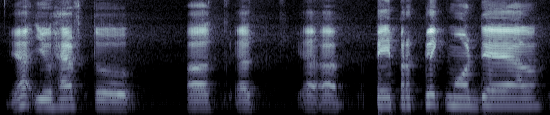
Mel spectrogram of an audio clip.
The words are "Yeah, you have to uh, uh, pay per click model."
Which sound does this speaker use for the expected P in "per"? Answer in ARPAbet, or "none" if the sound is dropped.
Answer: P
